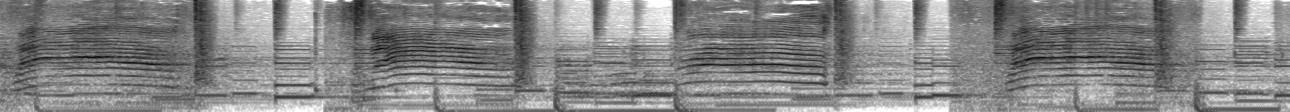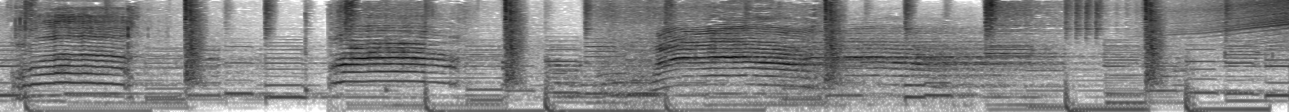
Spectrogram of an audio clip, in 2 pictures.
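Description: A string of loud, drawn-out cat meows repeats in a steady rhythm over a thumping electronic bass line, like meows woven into a song, with no talking.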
